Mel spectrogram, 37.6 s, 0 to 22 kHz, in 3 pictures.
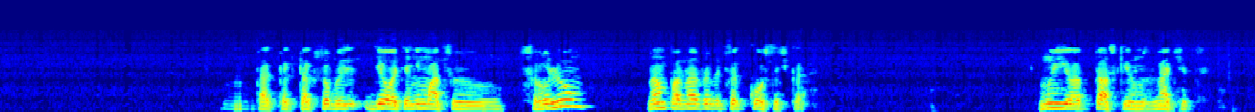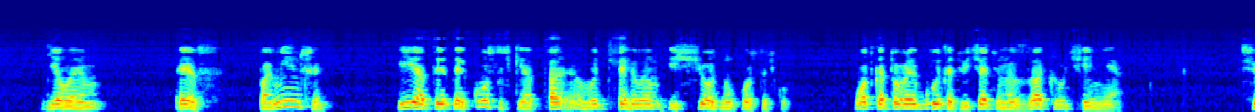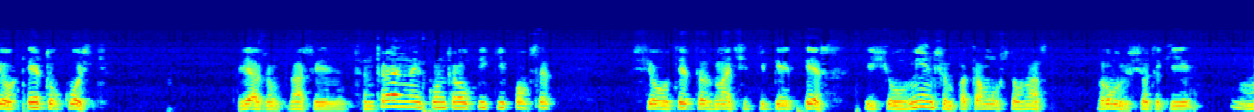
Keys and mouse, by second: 9.4-10.8 drag, 11.9 shift+middle click, 16.8 click, 22.7 click, 25.2 click, 27.6 shift+click, 29.4 ctrl+p, 32.1 click.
